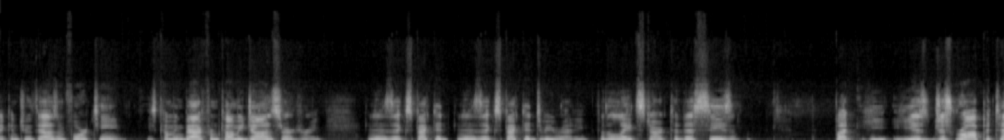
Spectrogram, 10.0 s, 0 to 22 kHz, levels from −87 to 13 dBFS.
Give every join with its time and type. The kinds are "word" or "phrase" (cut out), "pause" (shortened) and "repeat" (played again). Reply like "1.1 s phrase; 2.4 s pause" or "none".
4.5 s repeat; 5.9 s pause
